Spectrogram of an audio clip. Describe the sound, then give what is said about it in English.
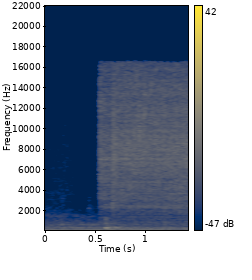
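A kitchen faucet is turned on after a brief quiet moment, releasing a sudden, steady rush of running water that stays loud until the end, with no one talking. “Every time a person turns on a bath or kitchen faucet in a home, apartment, or business, or flushes the toilet, all that goes into the sanitary sewer pipes crisscrossing below the streets of Lexington.”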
